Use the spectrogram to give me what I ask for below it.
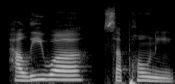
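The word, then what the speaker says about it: Haliwa-Saponi: actually part of the I hope I don't butcher this the halwa saponi tribe which is actually no that's right I said it right it's actually a tribe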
